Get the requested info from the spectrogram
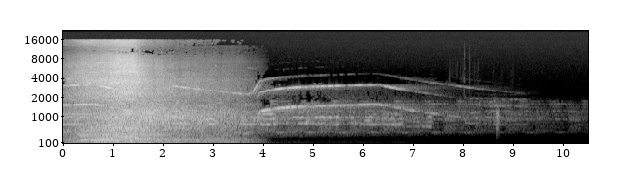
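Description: A siren wailing in slow rising and falling sweeps and fading out over about seven seconds. For the first four seconds a loud rushing noise lies under it, then cuts off abruptly.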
